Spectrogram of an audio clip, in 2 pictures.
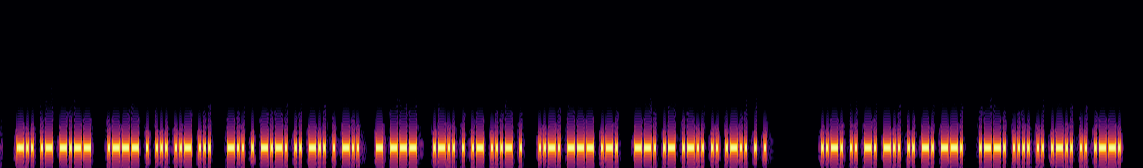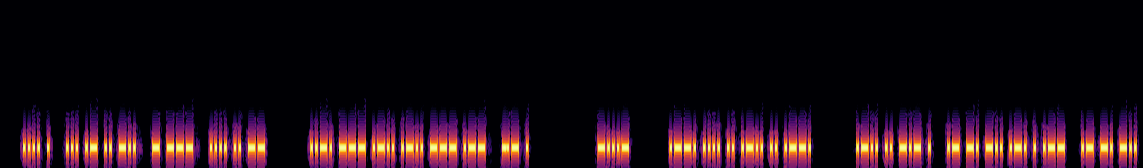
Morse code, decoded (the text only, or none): DAY JESUS DECIDED TO LEAVE FOR GALILEE FINDING PHILIP HE SAID TO HIM FOLLOW ME <BT> PHILIP LIKE ANDREW AND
